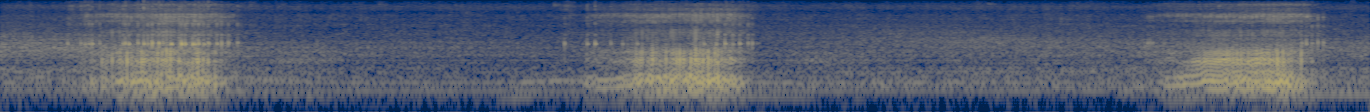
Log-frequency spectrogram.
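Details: Male heavy snoring: loud, rattling snores on each in-breath about every four seconds, with quiet gaps between. Someone reportedly put water in his mouth while he slept.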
